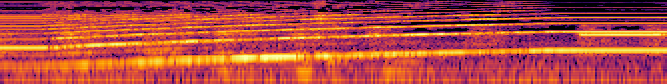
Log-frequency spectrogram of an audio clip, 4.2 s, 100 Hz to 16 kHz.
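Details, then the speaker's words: Defibrillator being charged in an ICU tutorial for unsynchronized shock in VT/VF, with energy set to 200 J (maximum 300): a steadily rising electronic whine that levels off into a constant tone at full charge. "Ya intinya ya gitu langsung dic ya casnya ini tekan dua-dua ya"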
